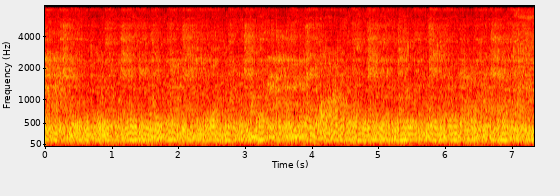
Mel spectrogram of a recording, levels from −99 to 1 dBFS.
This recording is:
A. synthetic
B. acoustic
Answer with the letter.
A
